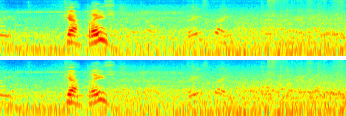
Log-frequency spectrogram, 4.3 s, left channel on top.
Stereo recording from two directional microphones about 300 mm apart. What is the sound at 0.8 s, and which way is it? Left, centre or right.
Speech, centre.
